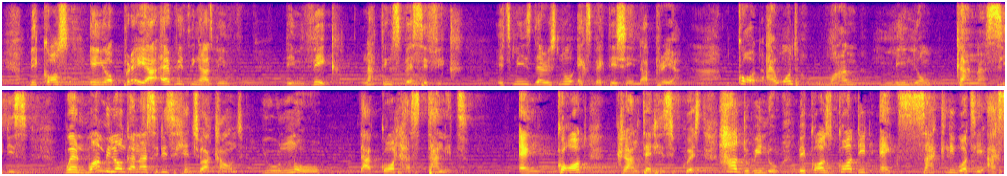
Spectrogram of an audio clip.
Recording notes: Preached at Royalhouse Chapel - Ahenfie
